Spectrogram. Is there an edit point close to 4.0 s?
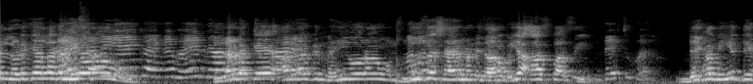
yes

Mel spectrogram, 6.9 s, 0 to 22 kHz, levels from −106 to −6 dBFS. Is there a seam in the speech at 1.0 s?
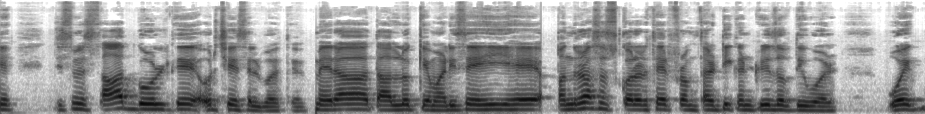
no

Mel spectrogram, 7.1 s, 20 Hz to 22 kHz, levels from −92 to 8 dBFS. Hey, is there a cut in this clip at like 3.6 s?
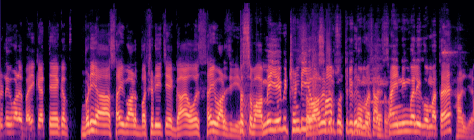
yes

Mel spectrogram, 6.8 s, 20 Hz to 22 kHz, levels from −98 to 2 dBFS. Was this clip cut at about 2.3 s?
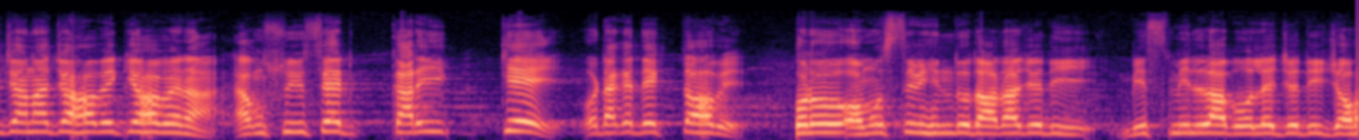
no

